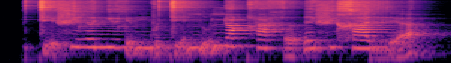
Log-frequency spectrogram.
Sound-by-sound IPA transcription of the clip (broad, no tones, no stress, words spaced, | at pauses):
tʲə̰ fʲølønʲulʲə̰ mbṵtʲa̰ɲṵɲø qʰehə̰ʔe fʲuxarʲa̰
